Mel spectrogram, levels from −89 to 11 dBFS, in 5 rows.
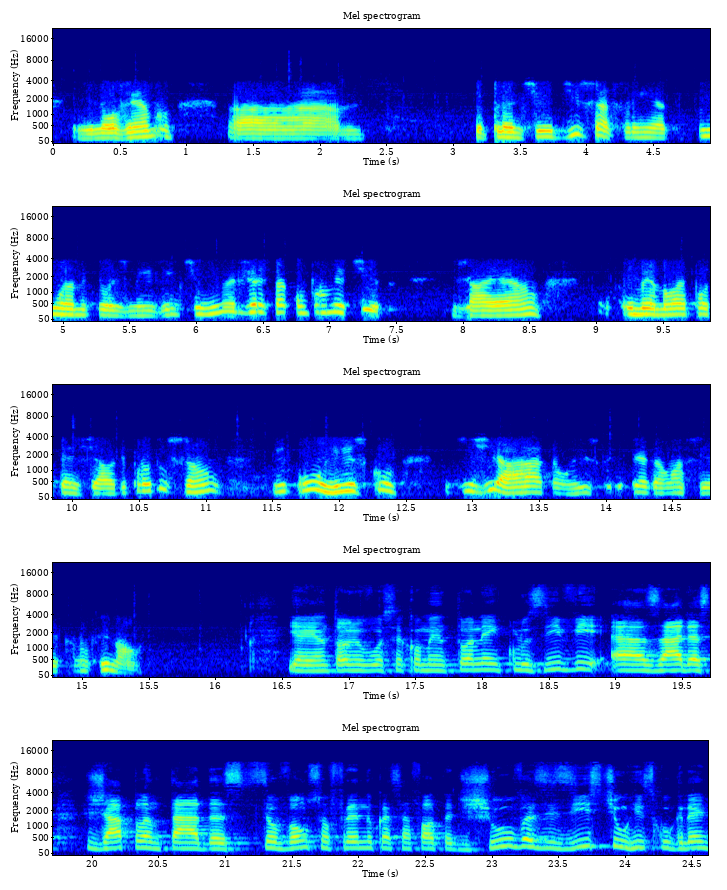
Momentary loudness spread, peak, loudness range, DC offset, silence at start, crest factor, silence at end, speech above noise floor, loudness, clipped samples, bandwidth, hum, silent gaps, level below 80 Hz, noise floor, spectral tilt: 15 LU; -10 dBFS; 9 LU; under 0.1%; 0.2 s; 18 dB; 0 s; 41 dB; -29 LUFS; under 0.1%; 11 kHz; none; none; -70 dBFS; -69 dBFS; -7 dB/octave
